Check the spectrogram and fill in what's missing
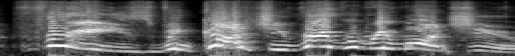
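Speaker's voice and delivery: obnoxious, gloating voice, high and swooping. Narrating a scene, the storyteller voices Lucid in an obnoxious voice. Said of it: "all you hear is Lucid's obnoxious voice".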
